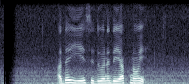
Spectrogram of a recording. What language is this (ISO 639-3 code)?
sin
